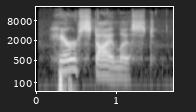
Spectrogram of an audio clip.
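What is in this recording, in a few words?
"hair stylist", English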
